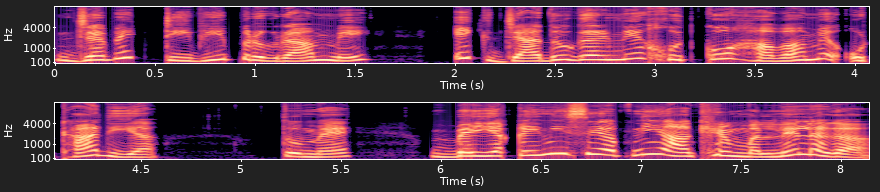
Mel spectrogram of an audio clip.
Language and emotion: Urdu, surprised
